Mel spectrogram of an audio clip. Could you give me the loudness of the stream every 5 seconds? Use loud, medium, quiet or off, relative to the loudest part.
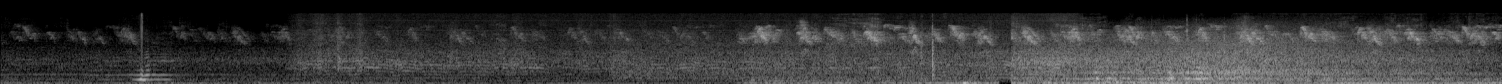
off, quiet, loud.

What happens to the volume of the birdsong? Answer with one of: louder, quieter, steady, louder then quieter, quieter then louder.
louder.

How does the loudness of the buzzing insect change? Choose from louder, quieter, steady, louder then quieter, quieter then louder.
louder.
